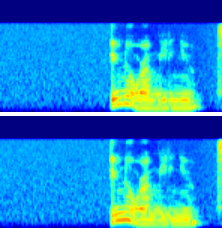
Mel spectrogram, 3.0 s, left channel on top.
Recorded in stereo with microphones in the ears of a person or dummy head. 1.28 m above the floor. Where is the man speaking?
65° right (ahead or behind), 1.2 m.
